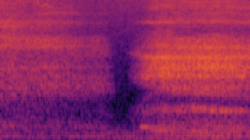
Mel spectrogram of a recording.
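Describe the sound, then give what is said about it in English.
A person drawing a breath of air: steady airy breath noise, a brief dip near the middle, then a louder, fuller rush of air that holds to the end. No one talks. “That was not a nutritious breath of air. Take another breath.”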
